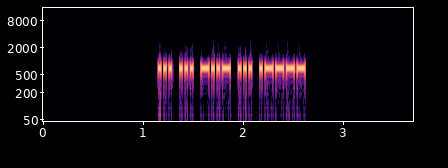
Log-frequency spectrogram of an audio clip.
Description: Morse code, heard as a keyed tone, about 44 wpm, 700 Hz. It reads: SSXS1
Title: Code Groups - 5 Letter:Numbers - 45wpm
